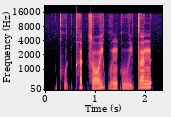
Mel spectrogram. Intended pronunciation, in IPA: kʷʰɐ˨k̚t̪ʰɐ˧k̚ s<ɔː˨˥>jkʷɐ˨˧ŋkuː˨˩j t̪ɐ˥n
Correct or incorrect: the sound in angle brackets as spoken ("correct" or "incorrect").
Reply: correct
